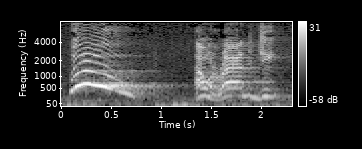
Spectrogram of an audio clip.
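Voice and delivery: high, loud mock kid whoop; excited boy. Kyle asks to ride the Jeep, excited high shout.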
